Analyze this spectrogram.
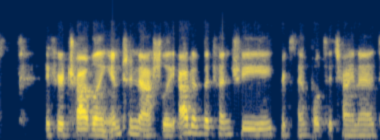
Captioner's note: speaking in foreign language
